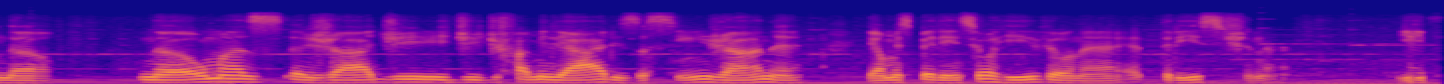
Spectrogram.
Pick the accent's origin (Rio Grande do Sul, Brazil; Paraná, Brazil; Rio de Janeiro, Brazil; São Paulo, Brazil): Rio Grande do Sul, Brazil; Porto Alegre; sou daqui de Porto Alegre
